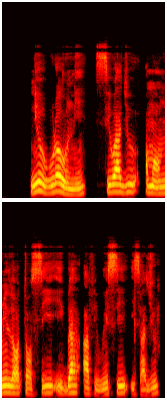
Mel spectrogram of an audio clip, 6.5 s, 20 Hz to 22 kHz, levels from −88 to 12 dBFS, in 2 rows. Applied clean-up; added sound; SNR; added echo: neural mask model Resemble Enhance denoiser.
